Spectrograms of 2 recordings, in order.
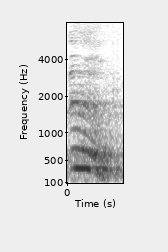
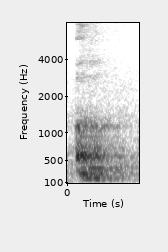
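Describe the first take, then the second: First: High, tight "uh" from the throat; high-pitched short "uh"; wrong unsupported grunt. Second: Short breathy "uh" punched from the belly; quick unpitched belly grunt; diaphragm grunt. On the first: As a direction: grunt without the belly behind it. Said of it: "instead of". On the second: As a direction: let the air burst from the gut. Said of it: "you know, it'll come". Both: Shown as a demonstration.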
